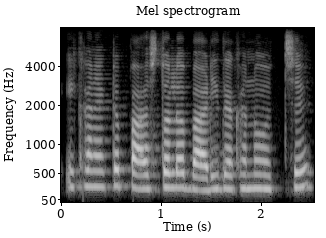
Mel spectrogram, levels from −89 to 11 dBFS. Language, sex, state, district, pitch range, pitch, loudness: Bengali, female, West Bengal, Jhargram, 235-270 Hz, 255 Hz, -17 LUFS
